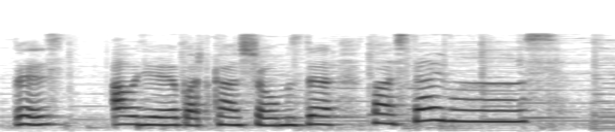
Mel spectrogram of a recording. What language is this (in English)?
Kazakh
